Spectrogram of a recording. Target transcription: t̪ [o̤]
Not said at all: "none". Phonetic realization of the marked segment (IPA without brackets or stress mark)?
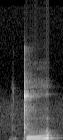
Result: ṳ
